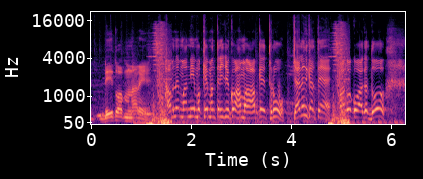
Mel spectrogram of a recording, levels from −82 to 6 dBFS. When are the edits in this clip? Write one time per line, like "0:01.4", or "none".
0:01.3
0:05.0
